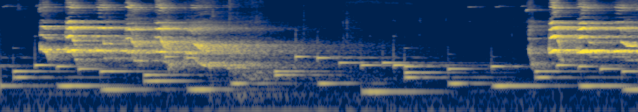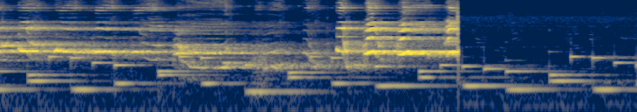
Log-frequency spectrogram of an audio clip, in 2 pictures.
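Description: A six-week-old Jindo puppy whining in two long high-pitched bouts, falling in pitch, with the second cutting off abruptly near the end. Light marimba-style background music plays throughout.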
